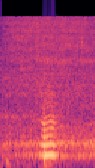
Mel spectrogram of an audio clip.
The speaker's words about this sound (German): Dadurch beruhige ich die Bienen ein bisschen.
